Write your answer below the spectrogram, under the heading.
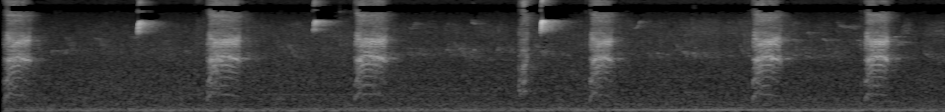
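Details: Squirrel calling with short, sharp, raspy chirps repeated roughly every one to one and a half seconds, each a brief broadband burst, over a steady low hum.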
